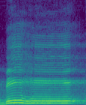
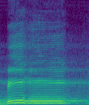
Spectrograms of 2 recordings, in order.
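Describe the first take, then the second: The two takes are said the same way.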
